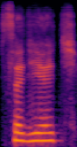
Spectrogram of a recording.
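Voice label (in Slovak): "sedieť", Slovak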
